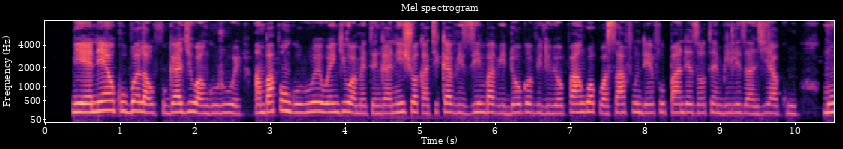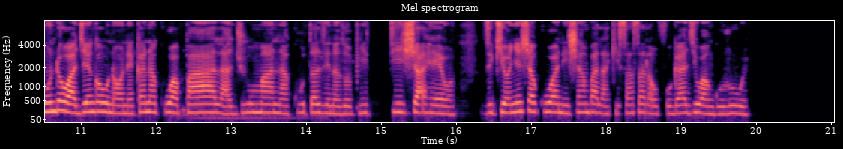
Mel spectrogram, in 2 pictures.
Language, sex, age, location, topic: Swahili, female, 18-24, Nairobi, agriculture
